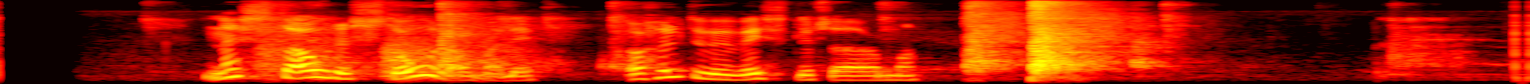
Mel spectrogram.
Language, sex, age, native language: Icelandic, male, 13, Icelandic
